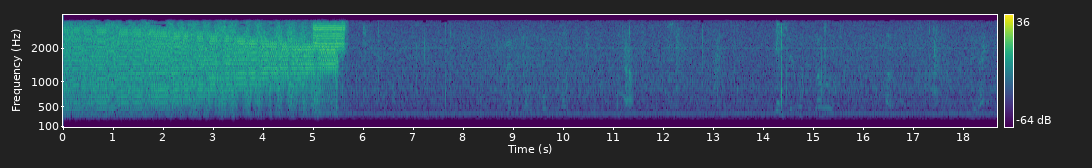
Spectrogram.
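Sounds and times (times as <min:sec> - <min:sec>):
radio repeater tone beep: 0:00.0 - 0:05.7
steady hiss of narrowband radio static: 0:00.0 - 0:05.8, 0:07.1 - 0:18.6.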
